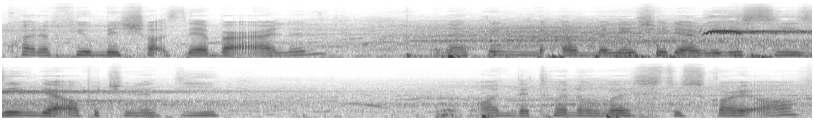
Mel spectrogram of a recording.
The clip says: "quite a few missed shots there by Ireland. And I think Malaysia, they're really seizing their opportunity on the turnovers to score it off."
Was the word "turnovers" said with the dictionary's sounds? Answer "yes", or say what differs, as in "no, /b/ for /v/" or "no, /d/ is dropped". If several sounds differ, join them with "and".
no, /s/ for /z/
